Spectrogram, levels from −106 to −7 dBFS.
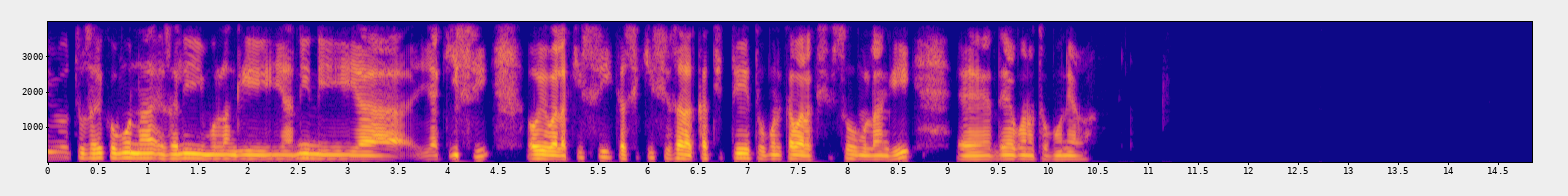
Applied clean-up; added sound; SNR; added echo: none; none; none; none.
